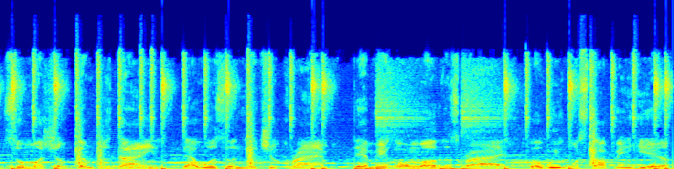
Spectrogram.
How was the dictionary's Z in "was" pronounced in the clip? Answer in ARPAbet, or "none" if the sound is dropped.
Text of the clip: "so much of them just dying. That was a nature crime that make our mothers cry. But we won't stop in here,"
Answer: Z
